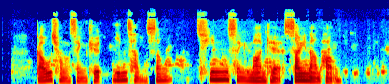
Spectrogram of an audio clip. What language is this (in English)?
Cantonese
